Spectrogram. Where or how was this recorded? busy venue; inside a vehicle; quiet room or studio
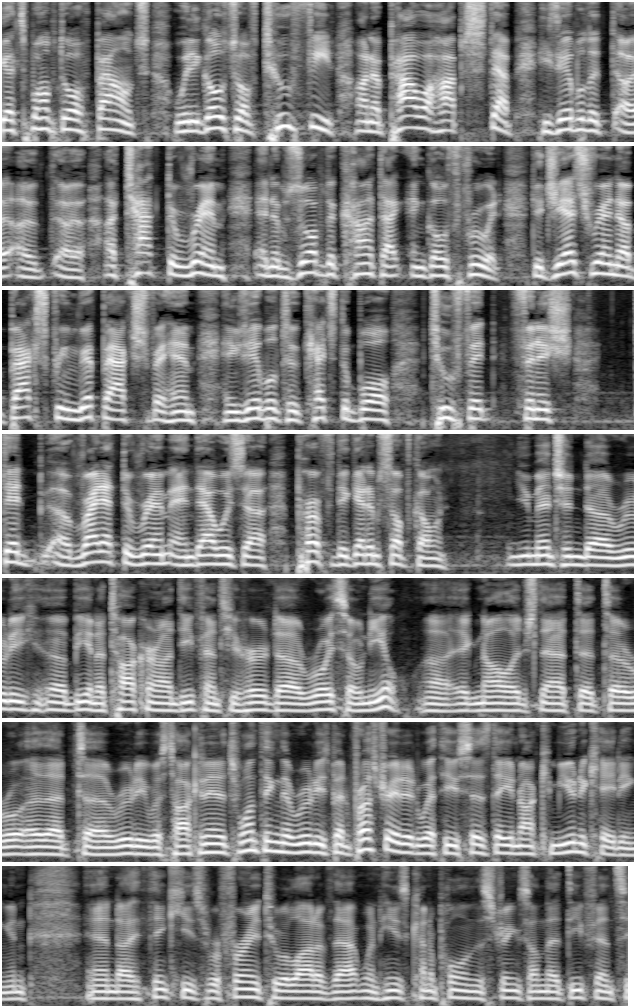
busy venue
